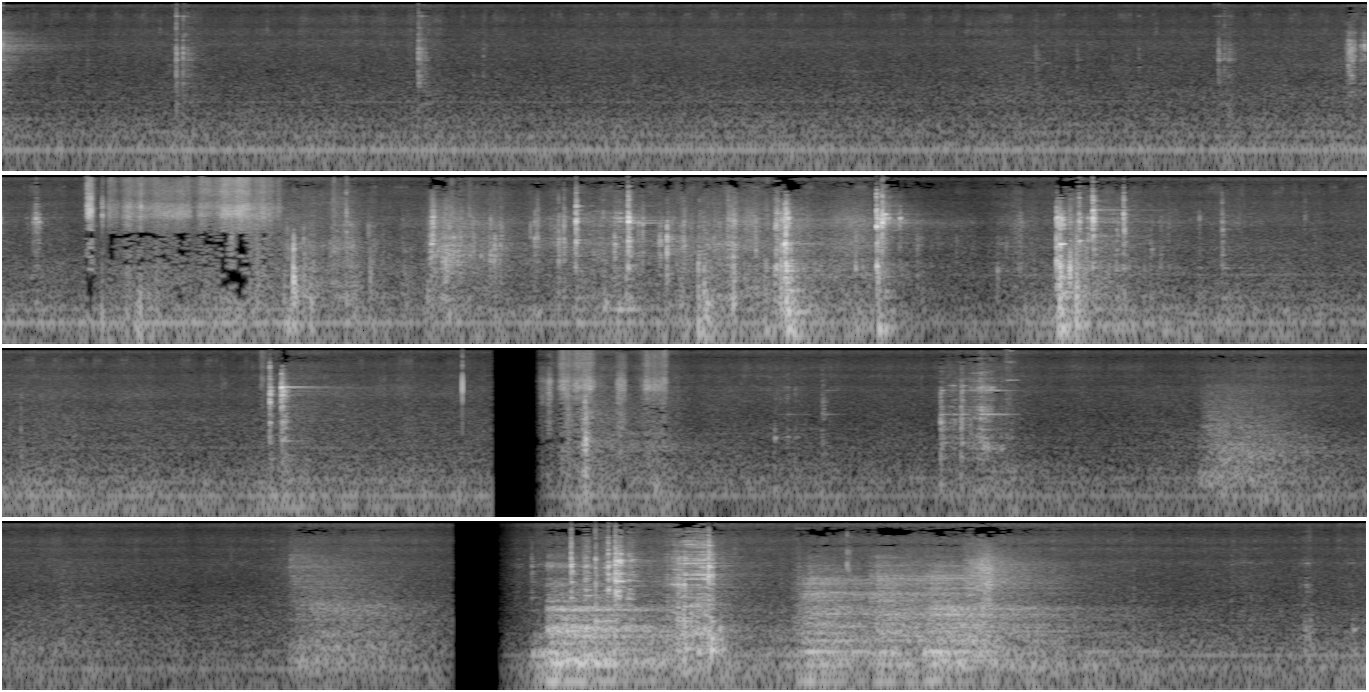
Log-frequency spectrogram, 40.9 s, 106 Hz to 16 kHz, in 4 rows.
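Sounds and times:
metal clinking and scraping: 10.9s - 19.0s, 27.5s - 28.2s, 34.7s - 39.2s.

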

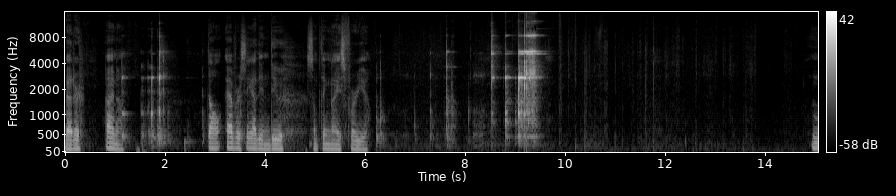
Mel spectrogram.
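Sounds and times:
metal spanners clinking: 1.1s - 2.1s, 7.3s - 9.6s.

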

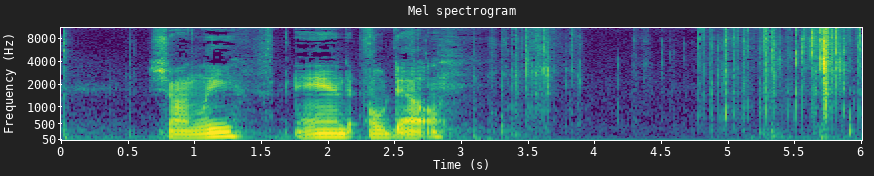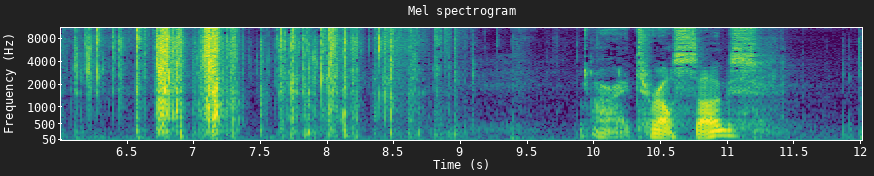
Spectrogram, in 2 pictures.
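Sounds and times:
foil wrapper crinkling and tearing: 3.3s - 9.1s.

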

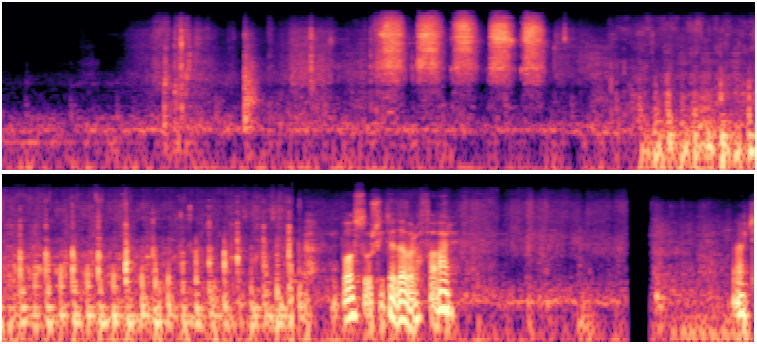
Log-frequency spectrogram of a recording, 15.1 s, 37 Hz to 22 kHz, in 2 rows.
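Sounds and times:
spray bottle squirts: 3.7s - 10.4s
wet sandpaper rubbing plastic: 6.3s - 10.5s.

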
